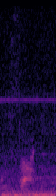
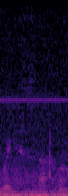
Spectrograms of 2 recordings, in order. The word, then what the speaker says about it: Wisaka: Other roots, the Algonquin Wisaka, which one Englishman spelled the Wisaki. John Smith spelled it that way. I think Henry Spellman had a closer understanding of the pronunciation. He's the one who called it Wisaka.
